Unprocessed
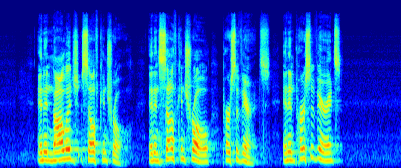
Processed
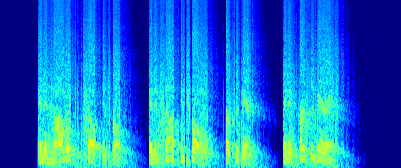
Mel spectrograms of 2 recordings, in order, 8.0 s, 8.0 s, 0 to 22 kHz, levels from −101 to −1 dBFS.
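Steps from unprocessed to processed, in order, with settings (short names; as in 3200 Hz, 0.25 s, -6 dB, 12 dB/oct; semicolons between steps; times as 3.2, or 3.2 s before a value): median filter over 15 samples; LPF 2900 Hz 24 dB/oct; comb 3.4 ms, depth 41%; de-hum 273.8 Hz, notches 36; compressor 4:1, threshold -34 dBFS, peak gain reduction 15 dB; bit-crush 7-bit; ring modulator 43 Hz; on a send: frequency-shifting echo 0.11 s, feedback 45%, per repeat -71 Hz, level -11 dB; on the sum: gain +1.5 dB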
